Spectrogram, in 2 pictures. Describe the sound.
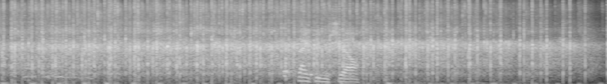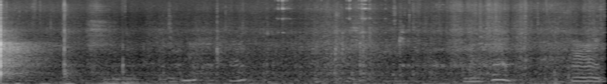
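A crowd claps steadily in a dense, sustained wash of applause for about eight seconds, given in honor of a board member's commitment to the education system, then it fades out and a single voice speaks briefly in the quiet that follows.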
